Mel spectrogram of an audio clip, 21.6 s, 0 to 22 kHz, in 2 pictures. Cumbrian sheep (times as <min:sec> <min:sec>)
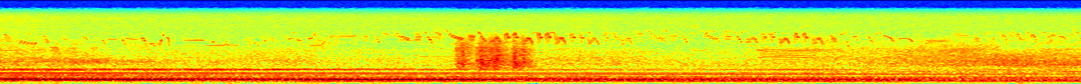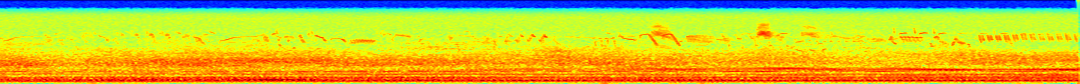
0:07.5 0:08.6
